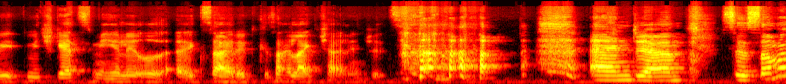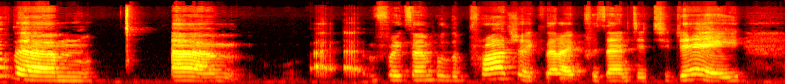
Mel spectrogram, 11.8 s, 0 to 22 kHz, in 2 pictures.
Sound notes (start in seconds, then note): 3.0 laughs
